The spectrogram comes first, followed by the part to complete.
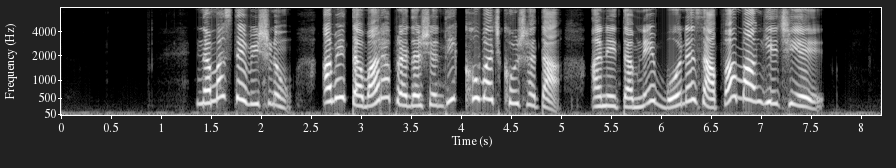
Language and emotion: Gujarati, happy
